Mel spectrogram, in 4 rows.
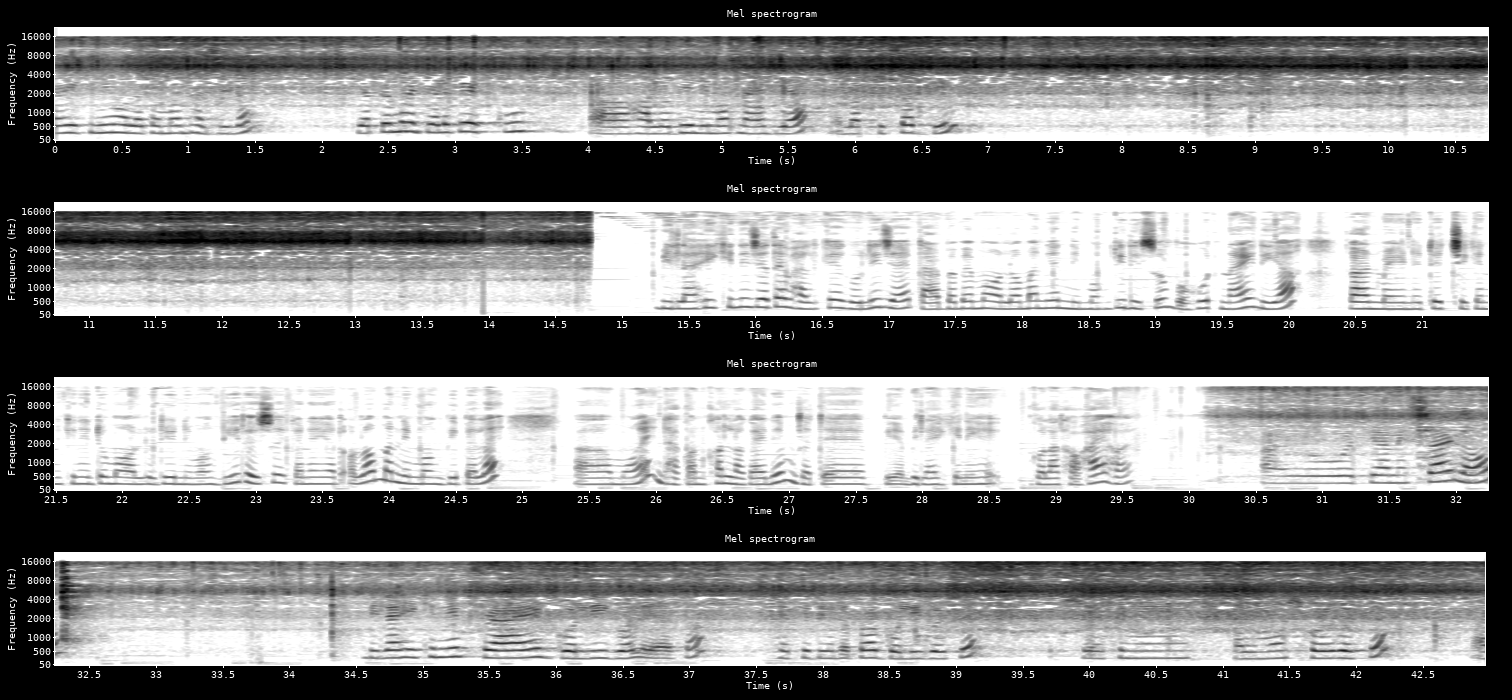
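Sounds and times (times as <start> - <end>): vegetables sizzling in hot oil: 0.0 - 14.8, 30.1 - 42.9.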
